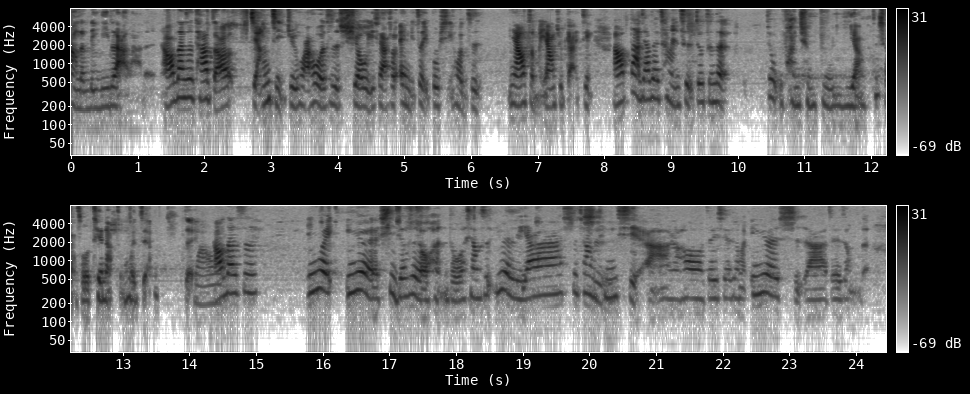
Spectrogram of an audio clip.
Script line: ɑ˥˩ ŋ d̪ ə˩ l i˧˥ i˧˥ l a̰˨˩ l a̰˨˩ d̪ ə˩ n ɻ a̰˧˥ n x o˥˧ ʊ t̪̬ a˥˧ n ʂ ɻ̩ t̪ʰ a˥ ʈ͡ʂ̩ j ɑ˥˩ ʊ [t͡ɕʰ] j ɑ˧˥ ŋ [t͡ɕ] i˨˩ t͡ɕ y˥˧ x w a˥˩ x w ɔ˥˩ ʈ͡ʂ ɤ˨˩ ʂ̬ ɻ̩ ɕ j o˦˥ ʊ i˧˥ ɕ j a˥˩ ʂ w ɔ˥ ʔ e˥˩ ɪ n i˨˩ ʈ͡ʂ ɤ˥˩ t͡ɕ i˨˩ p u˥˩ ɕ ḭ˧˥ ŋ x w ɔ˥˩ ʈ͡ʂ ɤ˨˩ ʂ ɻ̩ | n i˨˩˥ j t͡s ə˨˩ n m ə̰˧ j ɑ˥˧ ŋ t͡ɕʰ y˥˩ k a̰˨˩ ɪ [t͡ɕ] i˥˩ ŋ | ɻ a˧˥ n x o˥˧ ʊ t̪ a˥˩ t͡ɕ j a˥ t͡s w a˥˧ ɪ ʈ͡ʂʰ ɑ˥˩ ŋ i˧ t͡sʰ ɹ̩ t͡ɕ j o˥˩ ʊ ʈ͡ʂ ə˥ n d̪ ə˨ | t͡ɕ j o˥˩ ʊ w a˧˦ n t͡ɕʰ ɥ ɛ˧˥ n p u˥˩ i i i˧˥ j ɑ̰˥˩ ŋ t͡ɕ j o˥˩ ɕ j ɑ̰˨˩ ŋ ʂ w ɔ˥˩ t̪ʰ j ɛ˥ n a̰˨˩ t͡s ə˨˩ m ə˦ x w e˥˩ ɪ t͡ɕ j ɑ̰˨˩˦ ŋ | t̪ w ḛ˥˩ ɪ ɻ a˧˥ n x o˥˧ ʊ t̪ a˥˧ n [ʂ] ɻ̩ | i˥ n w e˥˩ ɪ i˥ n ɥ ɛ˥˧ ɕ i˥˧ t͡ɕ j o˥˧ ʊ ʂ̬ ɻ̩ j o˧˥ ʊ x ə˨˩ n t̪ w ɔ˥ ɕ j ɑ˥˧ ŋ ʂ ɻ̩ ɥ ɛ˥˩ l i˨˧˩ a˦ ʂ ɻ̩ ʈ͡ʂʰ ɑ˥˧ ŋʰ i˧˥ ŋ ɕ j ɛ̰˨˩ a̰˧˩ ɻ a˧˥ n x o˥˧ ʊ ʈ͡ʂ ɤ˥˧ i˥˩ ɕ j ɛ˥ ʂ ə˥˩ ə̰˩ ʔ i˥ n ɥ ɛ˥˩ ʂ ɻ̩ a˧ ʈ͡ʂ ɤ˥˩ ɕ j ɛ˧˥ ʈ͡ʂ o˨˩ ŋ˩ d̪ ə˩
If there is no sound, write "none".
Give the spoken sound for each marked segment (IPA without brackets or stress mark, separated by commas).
t͡ɕ, t͡ɕ, t͡ɕ, ʂ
